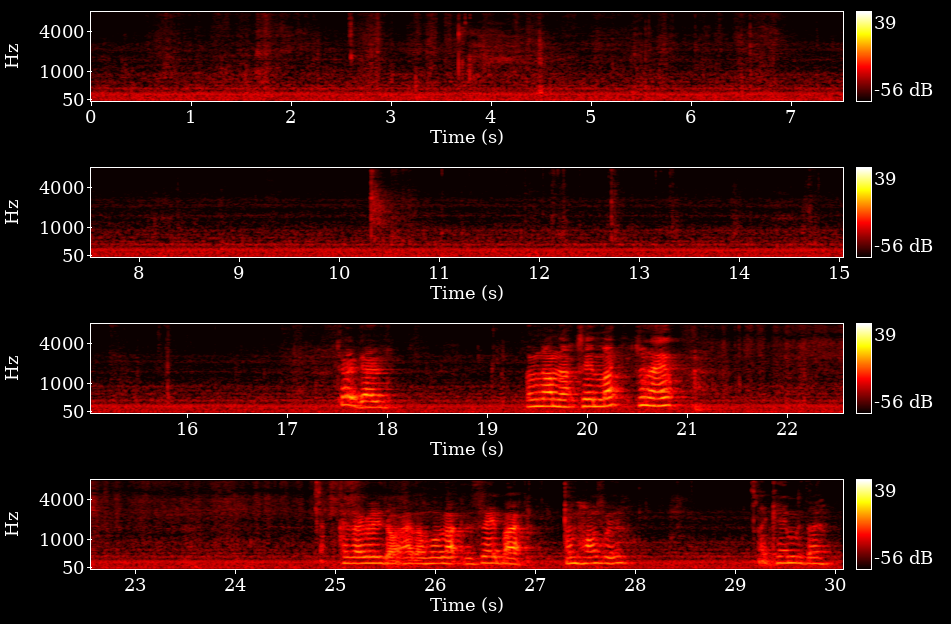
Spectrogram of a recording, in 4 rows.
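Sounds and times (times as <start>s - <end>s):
steady low hum: 0.0s - 30.0s
chewing: 10.9s - 16.5s, 28.0s - 29.3s.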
